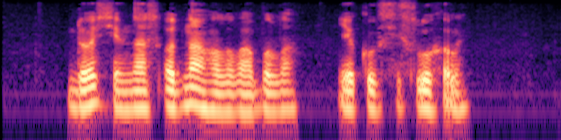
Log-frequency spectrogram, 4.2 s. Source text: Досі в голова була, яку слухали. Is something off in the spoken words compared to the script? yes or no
yes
